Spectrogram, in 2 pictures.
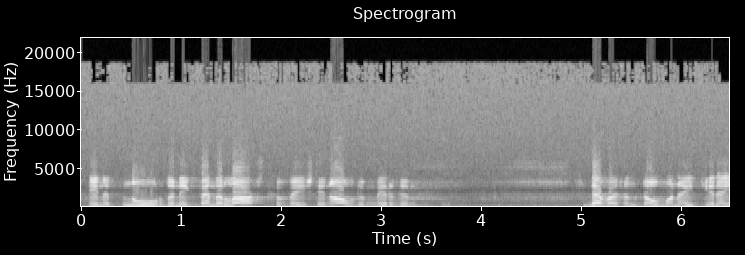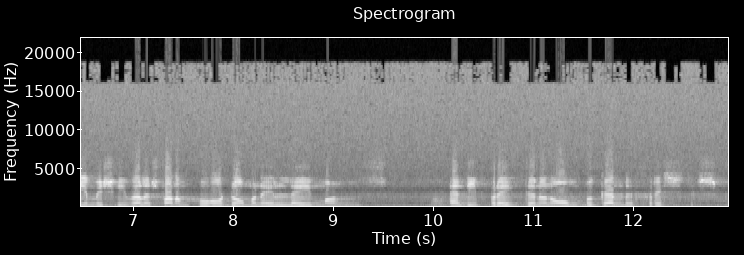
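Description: A man's voice: medium pitch, sharp tone, a little hiss or hum, rough recording. A man preaching a fervent, pleading sermon in a church, speaking. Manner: fervent, pleading, addresses listeners as boys and girls.

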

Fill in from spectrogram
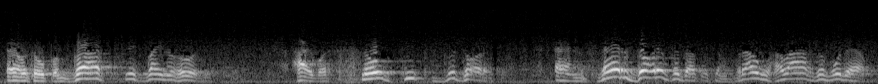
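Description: A man preaching a sermon in a high, animated voice. His delivery is slow and drawn out, and he speaks formal, old-fashioned church language. The recording is thin and phone-like, with a long hall reverb and faint noise. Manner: preaching with sudden rises and drops in pitch and loudness.

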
